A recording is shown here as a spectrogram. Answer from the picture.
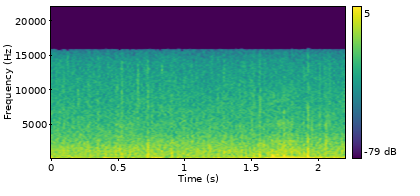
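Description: Steady hiss-like background noise in a pause between speech, even across all pitches, with no distinct events in it.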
